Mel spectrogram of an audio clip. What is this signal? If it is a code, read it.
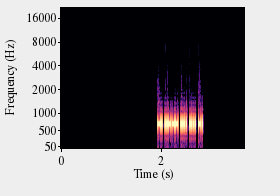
Morse code, heard as a keyed tone, about 68 wpm, 700 Hz. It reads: N2HHN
